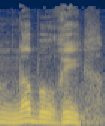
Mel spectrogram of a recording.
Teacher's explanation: با ساکن ہوگا لیکن یہاں قلقلہ ہوگا تو نبغی، آواز لوٹتی ہوئی محسوس ہونی چاہیے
